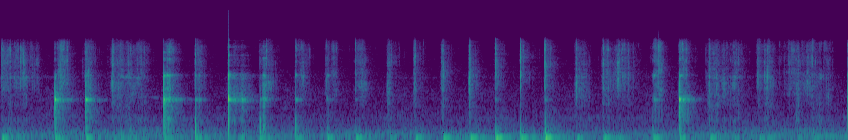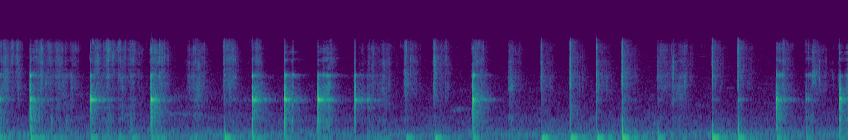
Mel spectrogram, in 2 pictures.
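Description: Sugar and shallots are pounded coarsely in a stone mortar with steady, close thuds, about two per second, repeated without a break.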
